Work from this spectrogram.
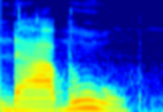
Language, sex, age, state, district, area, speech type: Gujarati, male, 18-30, Gujarat, Anand, urban, read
